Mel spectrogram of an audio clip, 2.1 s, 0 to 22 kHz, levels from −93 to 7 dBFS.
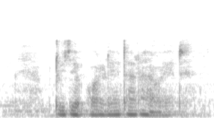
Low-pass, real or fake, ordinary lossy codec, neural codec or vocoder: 5.4 kHz; real; MP3, 32 kbps; none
